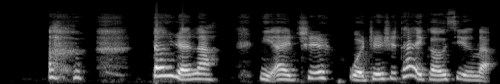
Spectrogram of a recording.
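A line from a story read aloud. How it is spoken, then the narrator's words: Laughing. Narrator (Chinese): 辛迪妈妈笑着说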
